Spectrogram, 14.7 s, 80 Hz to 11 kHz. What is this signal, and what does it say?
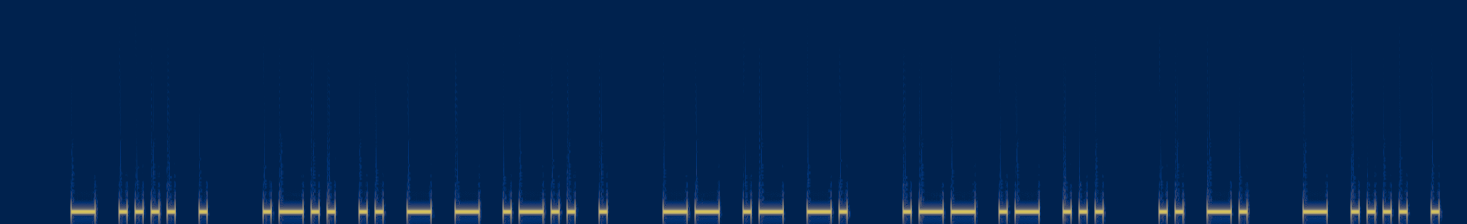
Morse code, heard as a keyed tone, about 15 wpm, 700 Hz. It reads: THE LITTLE MAN WAS IN THE
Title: Sentences from Top 1600 Words 15wpm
